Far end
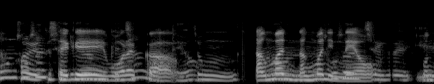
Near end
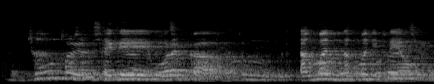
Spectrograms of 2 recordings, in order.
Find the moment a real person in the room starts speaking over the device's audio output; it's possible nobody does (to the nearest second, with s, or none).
none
